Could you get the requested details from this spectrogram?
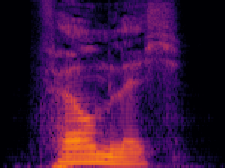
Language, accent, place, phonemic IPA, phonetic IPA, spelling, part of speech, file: German, Germany, Berlin, /ˈfœʁmlɪç/, [ˈfœɐ̯mlɪç], förmlich, adjective / adverb, De-förmlich.ogg
- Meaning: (adjective) formal, ceremonial, official; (adverb) downright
